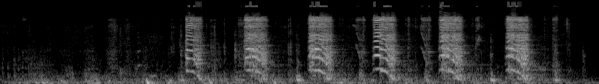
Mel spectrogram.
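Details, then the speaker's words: 2007 Ford F-150 with 200,000 miles, front suspension: loud creaky squeak repeating about every two-thirds of a second, confirmed by stethoscope on the ball joint socket as a worn lower ball joint on that side; control arm to be replaced. "I get underneath there and stick a stethoscope on the ball joint socket and and the structure there. You can hear the vibration in that squeak noise. So, that's how I know that it's a ball joint on this side."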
